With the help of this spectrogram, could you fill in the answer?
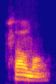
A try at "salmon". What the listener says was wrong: Okay, so the L is for English people, the L is silent. For I'd say for 90% of people. So try again without the L sound. So I would say you're doing this in a French accent.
